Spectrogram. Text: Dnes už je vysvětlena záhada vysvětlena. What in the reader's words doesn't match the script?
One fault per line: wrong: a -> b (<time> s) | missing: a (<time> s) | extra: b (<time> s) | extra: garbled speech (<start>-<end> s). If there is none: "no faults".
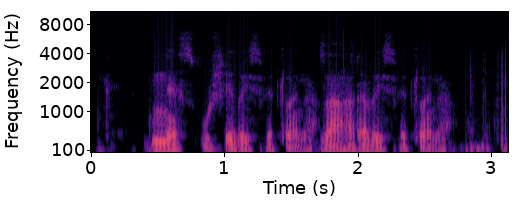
no faults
